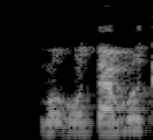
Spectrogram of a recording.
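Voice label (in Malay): "mengutamakan", Malay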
